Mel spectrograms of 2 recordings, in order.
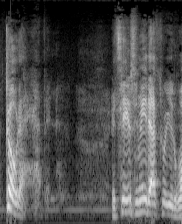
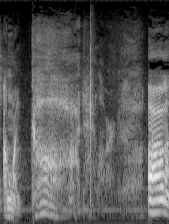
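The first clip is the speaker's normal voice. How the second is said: whisper; much slower than usual. Real, not acted. Gushing over the witch.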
